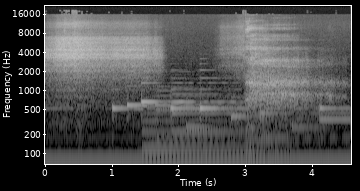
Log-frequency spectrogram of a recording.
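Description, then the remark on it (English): A slow, deep breath drawn in and then let out, two long airy whooshes over soft, sustained ambient music notes. “And again, we bring our attention back to our breath, breathing in deeply.”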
